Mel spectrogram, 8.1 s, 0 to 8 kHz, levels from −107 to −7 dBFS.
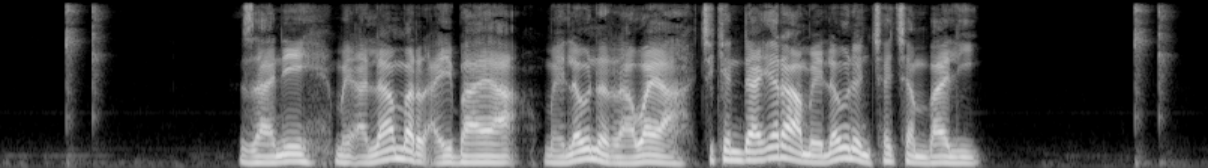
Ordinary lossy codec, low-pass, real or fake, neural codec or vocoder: none; 7.2 kHz; real; none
